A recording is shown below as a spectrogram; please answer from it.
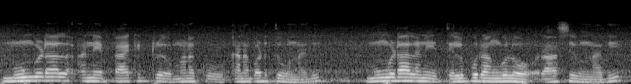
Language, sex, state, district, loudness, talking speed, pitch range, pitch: Telugu, male, Telangana, Hyderabad, -17 LUFS, 115 wpm, 135-155 Hz, 145 Hz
